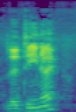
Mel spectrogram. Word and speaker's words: Ladino: Ladino, not Latino, it's got here Ladino, Arabic, Portuguese, and modern Greek.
